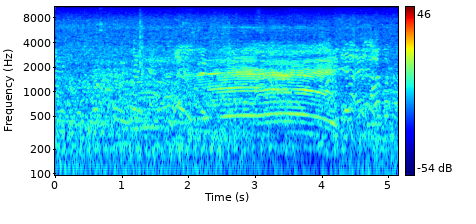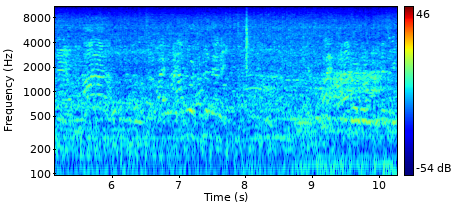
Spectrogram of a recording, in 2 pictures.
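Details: Young Gir-breed bull calf at Ambari Haat, a livestock market held Fridays and Mondays: one clear, rich moo, rising then falling, lasting about two seconds, amid chattering buyers, passing vehicles and general market din.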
